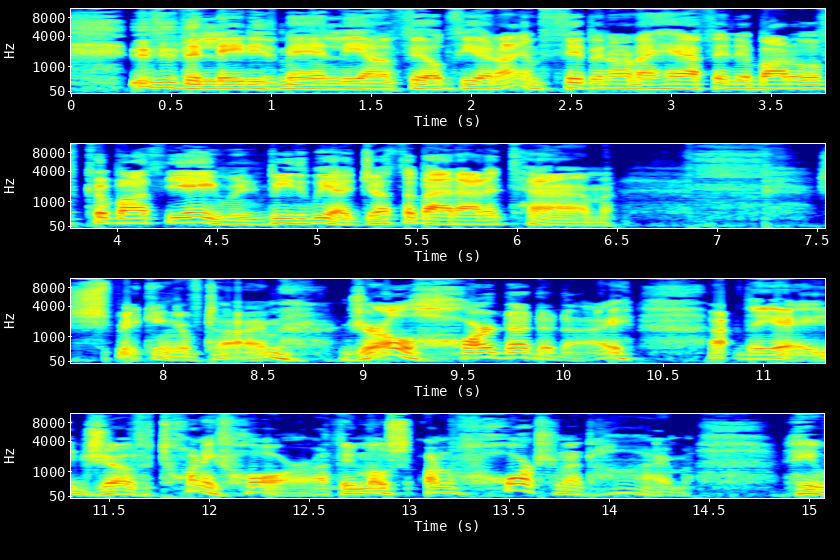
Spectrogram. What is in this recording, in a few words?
Animation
